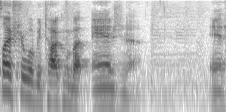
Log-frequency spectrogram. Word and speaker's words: angina: So let's discuss different types of angina. First, I want to clarify the pronunciation. It is pronounced angina, not angina.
